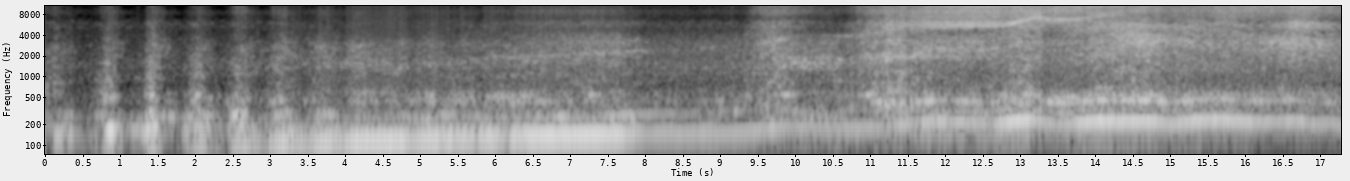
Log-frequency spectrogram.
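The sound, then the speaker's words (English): A 10,000-pound pro stock pulling truck's engine at a truck pull. It opens with a quick series of loud, throaty rev blips, then settles into a heavy, sustained roar. After a dip in level, the roar climbs steadily in pitch toward the end. “First time ever driving a big, bad 10,000-pound pro stock.”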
